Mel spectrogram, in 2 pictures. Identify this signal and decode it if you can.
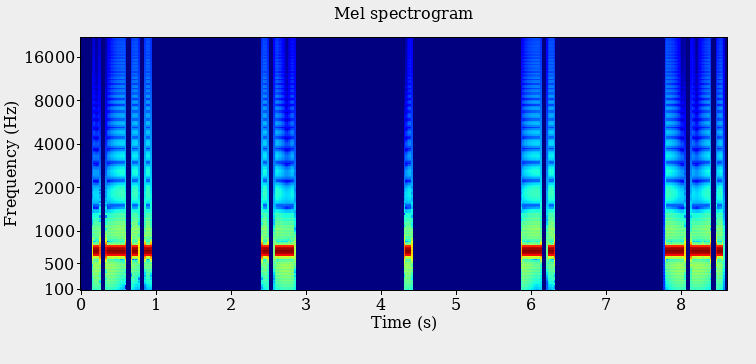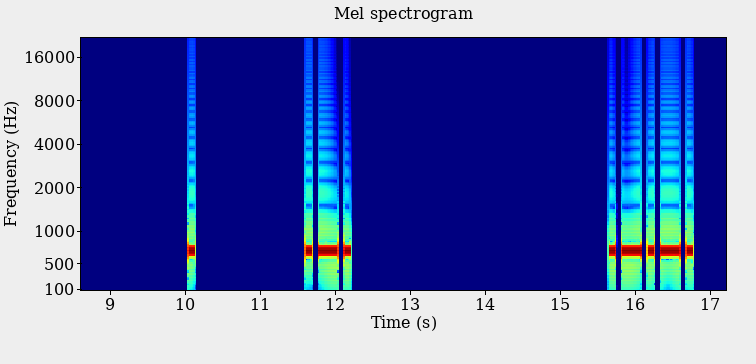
Morse code, heard as a keyed tone, about 14 wpm, spaced as for 5 wpm, 700 Hz. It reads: LAENGER <AR>
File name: Morsekurs / Witze / Witz 28. November 2017, 25 F70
